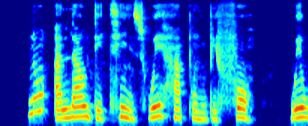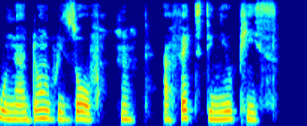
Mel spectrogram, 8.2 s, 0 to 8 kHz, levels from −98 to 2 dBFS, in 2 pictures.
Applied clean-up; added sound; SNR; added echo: none; none; none; none.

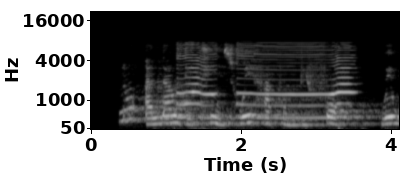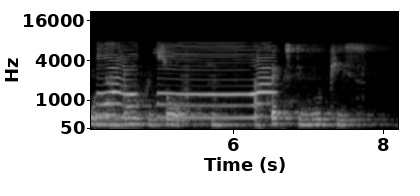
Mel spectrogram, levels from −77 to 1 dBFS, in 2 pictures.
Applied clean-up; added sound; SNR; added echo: none; Harmonica; -2 dB; reverberation time 1.6 s.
